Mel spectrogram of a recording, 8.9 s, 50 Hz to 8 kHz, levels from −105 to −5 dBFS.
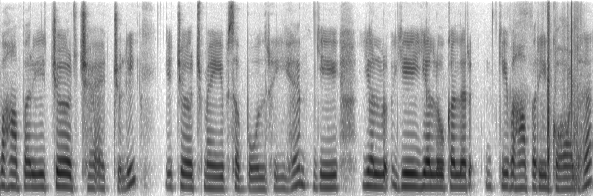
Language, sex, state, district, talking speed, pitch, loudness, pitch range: Hindi, female, Bihar, Patna, 170 wpm, 190 Hz, -26 LUFS, 180-200 Hz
